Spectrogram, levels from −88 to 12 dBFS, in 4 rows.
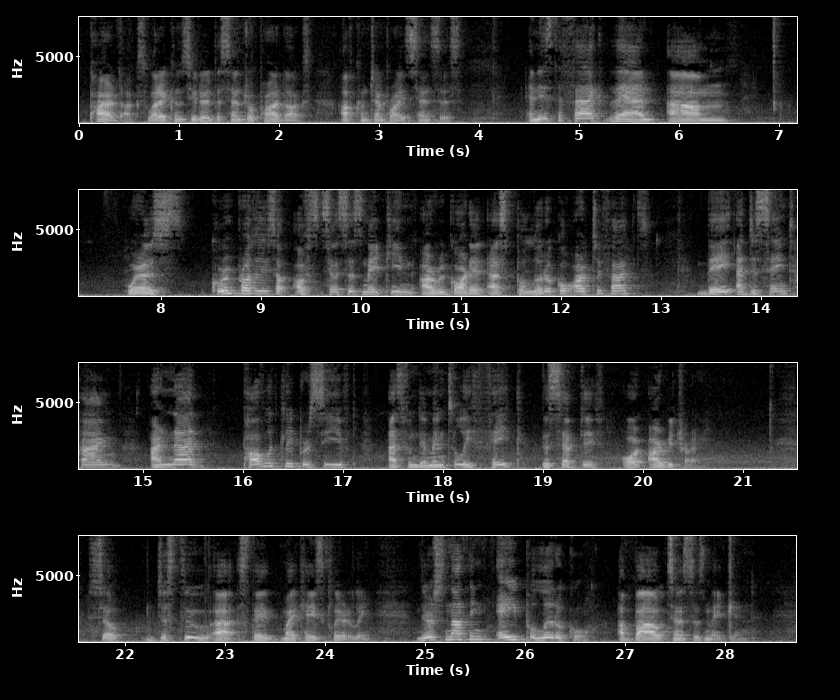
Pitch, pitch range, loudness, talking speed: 150 Hz, 125-180 Hz, -19 LUFS, 120 wpm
